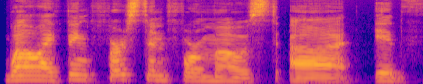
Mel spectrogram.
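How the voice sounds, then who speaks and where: An American woman with a strikingly low voice talks as a guest on a podcast about her teaching work. She answers in a friendly, halting way, with plenty of "um" and "uh" and easy laughs. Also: clean tone. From United States. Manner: friendly, laughs often, halting with many fillers.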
